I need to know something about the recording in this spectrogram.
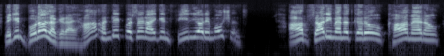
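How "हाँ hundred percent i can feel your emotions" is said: mock sympathy. Mock sympathy to upset partner.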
